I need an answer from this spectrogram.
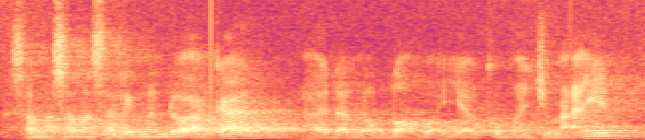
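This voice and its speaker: A man's voice: brisk, a little mellow, a little hiss or hum. A male preacher gives a mosque sermon, his voice leaping up and down as he talks straight to the people listening. His voice hangs in the long reverb of a roomy mosque hall. A faint background ambience sits underneath. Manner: dramatic pitch swings, addresses listeners directly. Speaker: Islamic religious teacher. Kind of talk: mosque sermon on a Quran chapter.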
